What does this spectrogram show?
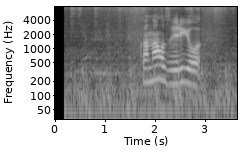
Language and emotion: Russian, neutral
